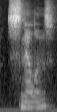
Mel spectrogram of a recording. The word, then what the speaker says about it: St Helens: Maybe it's not that far to get from Anson's Bay to somewhere like St Helens or Snellens, as they pronounce it here.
